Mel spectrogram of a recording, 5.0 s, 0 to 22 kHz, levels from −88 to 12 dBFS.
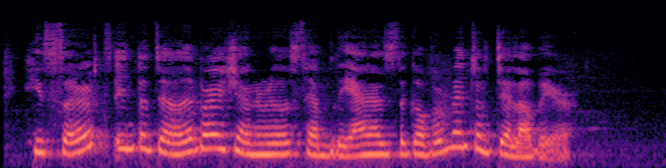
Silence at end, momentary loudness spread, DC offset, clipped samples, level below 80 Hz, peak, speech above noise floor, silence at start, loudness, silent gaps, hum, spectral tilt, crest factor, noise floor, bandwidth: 0.7 s; 5 LU; under 0.1%; under 0.1%; -58 dBFS; -4 dBFS; 41 dB; 0.25 s; -17 LUFS; none; none; -5.5 dB/octave; 14 dB; -57 dBFS; 13 kHz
